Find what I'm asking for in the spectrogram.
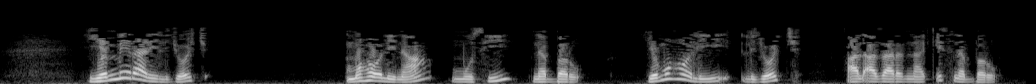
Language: Amharic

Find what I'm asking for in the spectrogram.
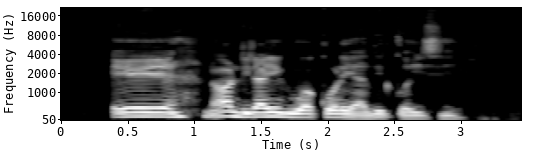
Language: Kikuyu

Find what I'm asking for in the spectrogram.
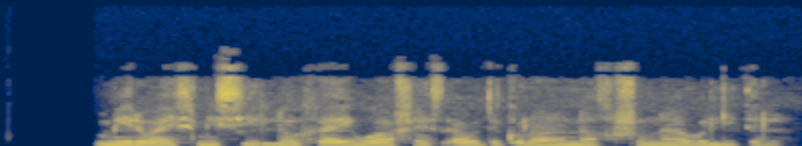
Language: Pashto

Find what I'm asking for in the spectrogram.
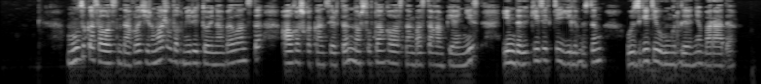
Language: Kazakh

